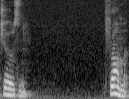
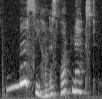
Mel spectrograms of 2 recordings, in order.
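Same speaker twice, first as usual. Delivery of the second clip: much higher, alarmed lady; 8 semitones higher than usual. Acted. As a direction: cry it out in alarm.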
